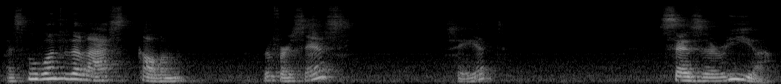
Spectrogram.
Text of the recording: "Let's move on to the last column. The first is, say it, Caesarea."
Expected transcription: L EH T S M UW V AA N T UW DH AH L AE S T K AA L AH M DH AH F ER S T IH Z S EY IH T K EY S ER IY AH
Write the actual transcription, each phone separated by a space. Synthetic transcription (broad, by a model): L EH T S M UW V AA N T UW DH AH L AE S T K AA L AH M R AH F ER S IH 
